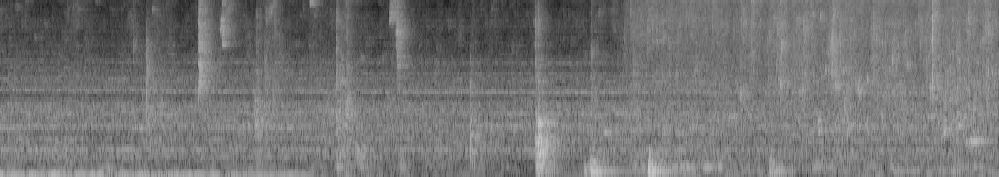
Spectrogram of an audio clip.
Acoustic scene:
restroom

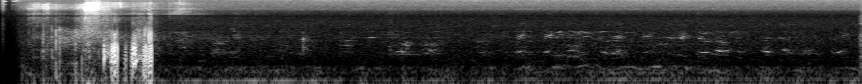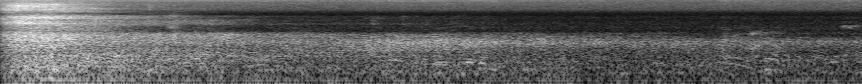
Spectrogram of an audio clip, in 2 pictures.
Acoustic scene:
residential area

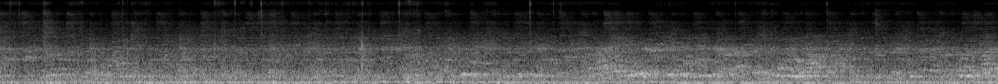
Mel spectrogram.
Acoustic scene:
crowded indoor space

